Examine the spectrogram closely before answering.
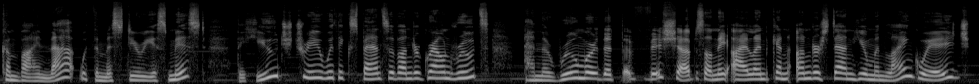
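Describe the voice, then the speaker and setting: A woman's voice: on the high side, expressive, normal speed, faint music behind, close to an everyday voice. A woman playing a dramatic, superstitious fishing official who talks like an earnest, theatrical storyteller in a video game. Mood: earnest, insistent.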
